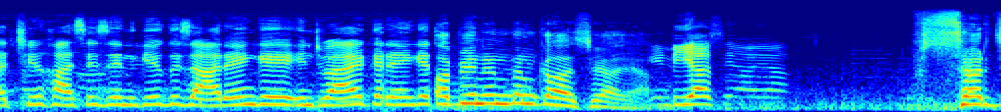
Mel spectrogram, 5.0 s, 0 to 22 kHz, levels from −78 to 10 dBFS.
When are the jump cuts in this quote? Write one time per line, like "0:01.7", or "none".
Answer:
0:02.1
